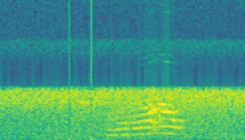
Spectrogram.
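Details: Domestic cat mother with her kittens, licking and hugging them while they try to escape; one short rising-then-falling meow after two soft taps, over a constant background hiss.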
